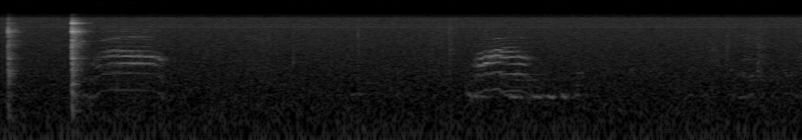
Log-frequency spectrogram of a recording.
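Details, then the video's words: Male house cat Tigroo demanding his meal, voicing two clear mid-pitched meows a few seconds apart, each with a bending, arched contour, after a pair of sharp knocks in a quiet indoor room. "Chat qui parle / 話をする猫"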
